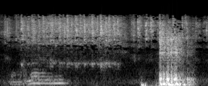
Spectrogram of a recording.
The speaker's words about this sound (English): So I'm going to use a willpower. All right. To get three more dice. So I'm rolling nine dice now.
